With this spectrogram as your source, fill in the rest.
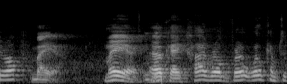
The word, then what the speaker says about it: Maher: different format because we have a guest Rob Maha did i pronounce her name correctly Rob mayor mayor okay hi welcome to the dr answers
